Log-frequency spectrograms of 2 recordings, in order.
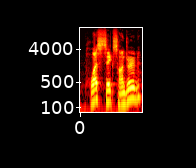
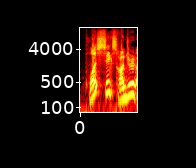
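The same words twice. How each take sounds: First: Said in the usual way. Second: Much higher, louder disbelieving question; slow and shocked at the number; surprised. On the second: Real, not acted. Shocked rereading of betting odds.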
